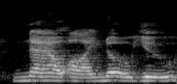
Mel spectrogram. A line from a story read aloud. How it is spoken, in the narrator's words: he snarls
